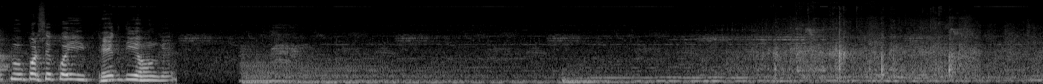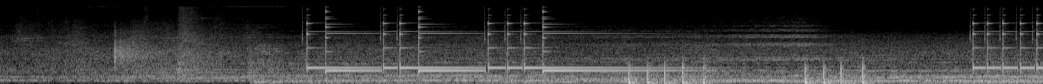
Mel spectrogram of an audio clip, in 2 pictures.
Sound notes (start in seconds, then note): 13.4 door bell; 16.8 door knockin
